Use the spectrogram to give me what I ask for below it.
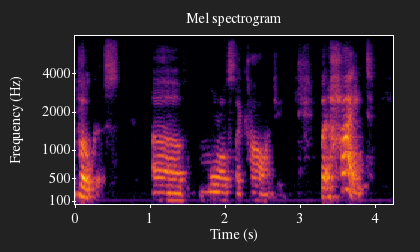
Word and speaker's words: Haidt: of moral psychology but height or sometimes I see his name or hear his name pronounced hate it's h AI ght but height argued in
